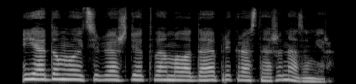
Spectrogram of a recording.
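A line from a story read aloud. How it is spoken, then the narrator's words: Tired speech. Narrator (Russian): устало говорю я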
